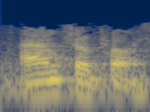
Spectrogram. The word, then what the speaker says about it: anthropos: Anthropos, right. Well, the accent changes. You don't know those rules yet, but don't worry about that. The accent is on the first syllable on this, and it's anthropos. Anthropos.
